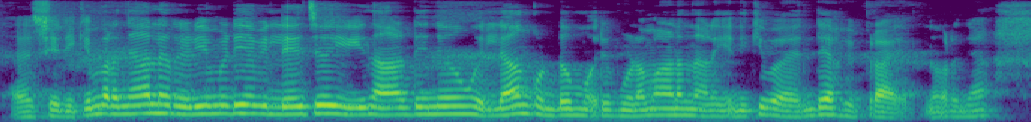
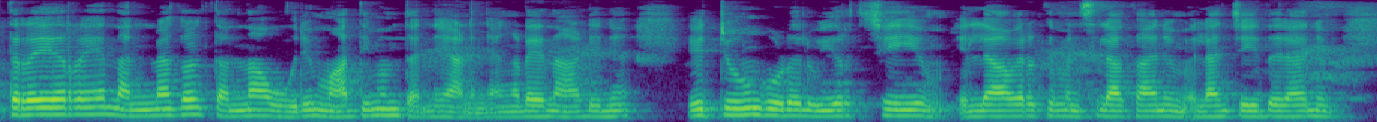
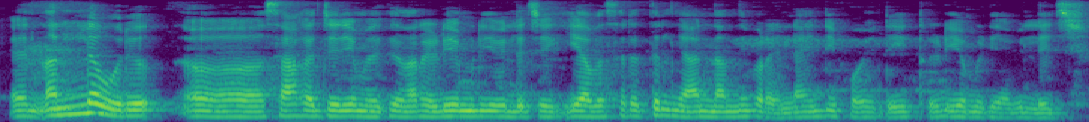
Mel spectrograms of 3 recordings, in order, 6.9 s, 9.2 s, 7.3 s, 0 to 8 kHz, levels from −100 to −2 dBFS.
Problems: background sounds at intervals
